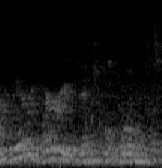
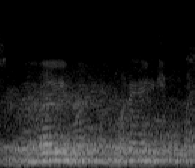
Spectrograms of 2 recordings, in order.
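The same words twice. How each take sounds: First: Stressed syllables hit, unstressed ones reduced; with rhythm. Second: Louder, stressed syllables pushed hard; over-mark the rhythm for the class; exaggerated rhythm. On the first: Teacher demonstrating full syllable stress. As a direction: let the beat of the twister carry it. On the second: Teacher repeating twister with exaggerated stress. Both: Shown as a demonstration. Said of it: "One more time".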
